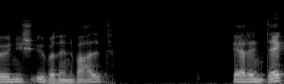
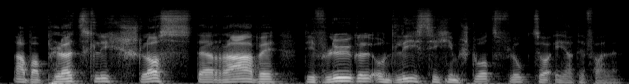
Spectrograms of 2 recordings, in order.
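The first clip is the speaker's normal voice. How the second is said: plain reading voice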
